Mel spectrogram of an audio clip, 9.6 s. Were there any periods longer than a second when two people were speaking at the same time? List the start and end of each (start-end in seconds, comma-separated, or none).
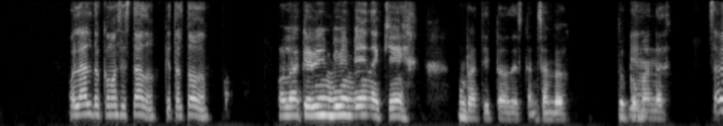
none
